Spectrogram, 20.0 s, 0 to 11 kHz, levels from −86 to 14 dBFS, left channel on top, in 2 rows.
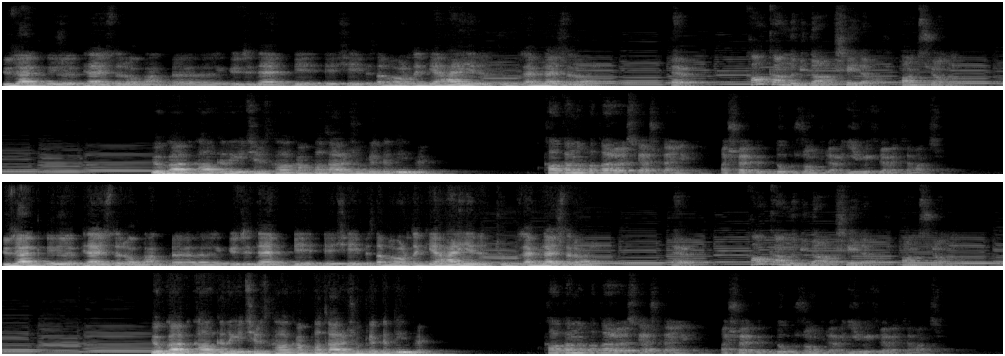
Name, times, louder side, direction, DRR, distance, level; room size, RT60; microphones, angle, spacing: voice 1, 0.0-6.0 11.5-14.3, right 2 dB, 85° right, 0.8 m, -22 dB
Wind instrument woodwind instrument, 4.2-12.2, right 2 dB, 35° right, 1.2 m, -39 dB
voice 2, 6.7-7.0 7.4-9.7 15.4-19.4, left 2 dB, 25° left, 0.4 m, -32 dB
4.6 x 2.5 x 4.4 m
head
